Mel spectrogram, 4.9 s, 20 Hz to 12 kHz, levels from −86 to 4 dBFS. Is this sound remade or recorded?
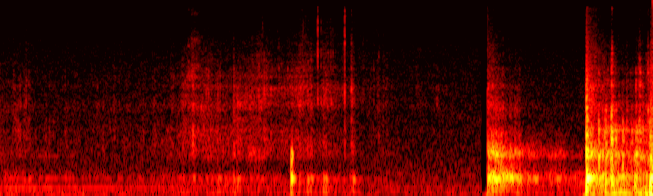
recorded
